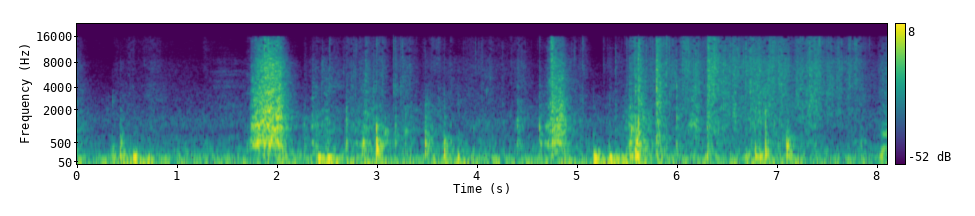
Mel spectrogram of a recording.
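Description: Plastic shrink wrap being torn and crinkled off a sealed cardboard trading-card box, with light knocks as the box is handled on the table. There is a loud rip about two seconds in and a shorter one near five seconds.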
